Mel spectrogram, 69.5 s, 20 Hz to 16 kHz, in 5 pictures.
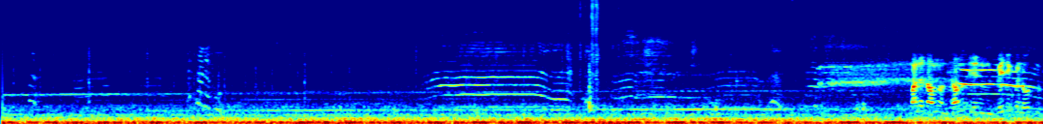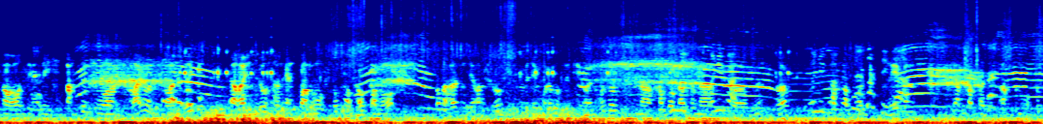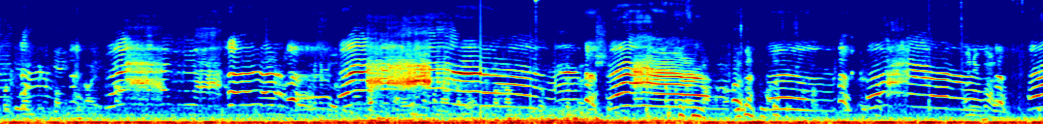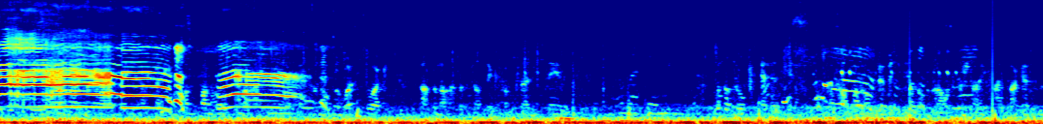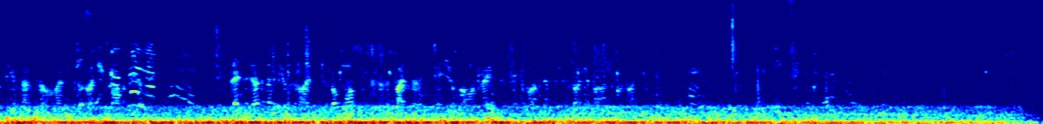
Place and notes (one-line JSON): {"title": "im ICE - anfahrt auf dortmund hbf", "description": "im zug, kindergeschrei, bremsgeräusche, zugansage\nsoundmap nrw: topographic field recordings & social ambiences", "latitude": "51.50", "longitude": "7.43", "altitude": "92", "timezone": "GMT+1"}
